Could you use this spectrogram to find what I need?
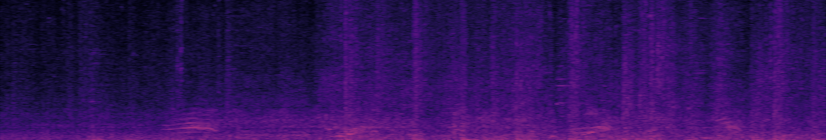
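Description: Blades clash and thud as fighters battle at close quarters.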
